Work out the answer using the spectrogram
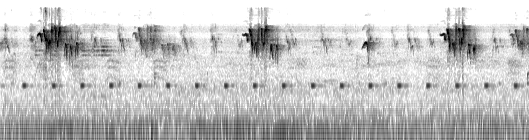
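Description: White-throated kingfisher giving loud, shrill chattering bursts about every four seconds, with a faint steady ticking sound and low background hum.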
